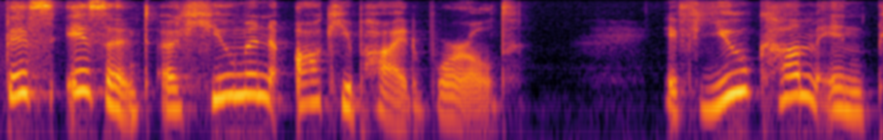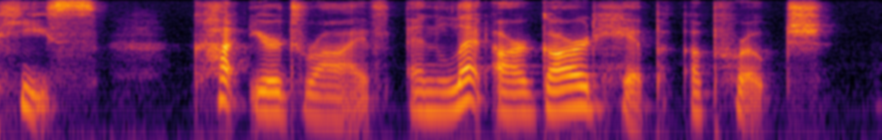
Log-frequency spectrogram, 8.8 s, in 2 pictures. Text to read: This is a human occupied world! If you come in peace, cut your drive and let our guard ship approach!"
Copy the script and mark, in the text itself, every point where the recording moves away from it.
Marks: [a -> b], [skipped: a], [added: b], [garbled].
This [is -> isn't] a human occupied world! If you come in peace, cut your drive and let our guard [ship -> hip] approach!"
